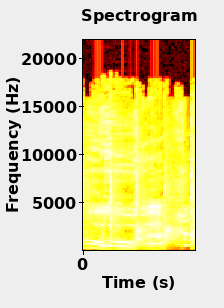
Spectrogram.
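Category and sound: human body sound, hand clapping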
